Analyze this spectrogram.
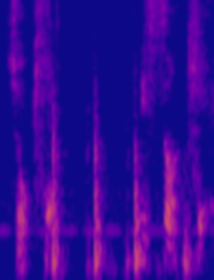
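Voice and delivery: whispered reassurance. Real, not acted. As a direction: whisper it's okay to calm him. Soothing the dog.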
